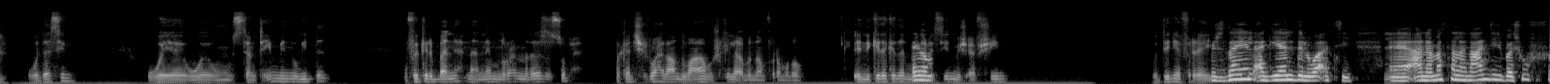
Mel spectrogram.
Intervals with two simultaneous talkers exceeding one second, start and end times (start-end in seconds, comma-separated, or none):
none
